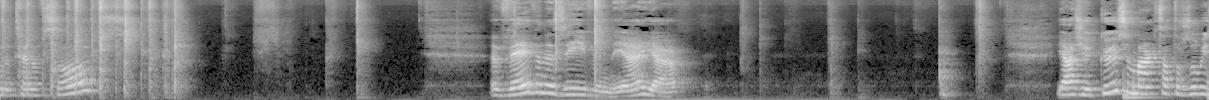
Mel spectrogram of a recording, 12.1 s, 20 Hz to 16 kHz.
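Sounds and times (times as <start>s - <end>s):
cards tapping and sliding: 0.2s - 2.0s, 2.6s - 3.8s, 7.4s - 8.8s.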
